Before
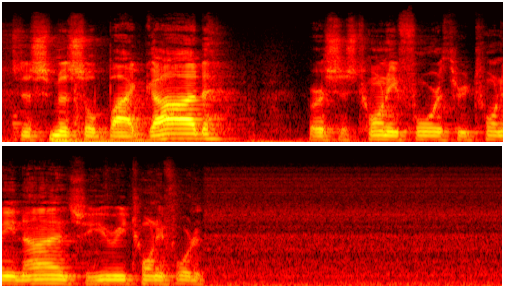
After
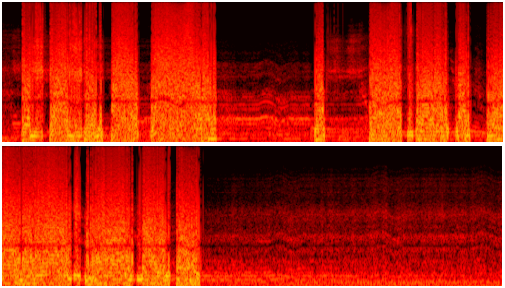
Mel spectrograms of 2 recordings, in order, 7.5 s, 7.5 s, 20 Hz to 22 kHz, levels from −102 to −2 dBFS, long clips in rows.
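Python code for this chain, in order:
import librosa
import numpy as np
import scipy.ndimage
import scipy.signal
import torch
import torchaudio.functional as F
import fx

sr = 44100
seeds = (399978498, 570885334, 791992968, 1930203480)

y = fx.peak_eq(x, sr, hz=150.0, db=11.0, octaves=0.64)
y = fx.rev_schroeder(y, sr, rt60_s=1.4, comb_ms=28, drr_db=8.5)
y = fx.rider(y, sr, range_db=4, speed_s=0.5)
y = fx.echo_diffused(y, sr, ms=499, feedback_pct=50, wet_db=-15.5)
y = (np.mod(10.0 ** (28.5 / 20.0) * y + 1.0, 2.0) - 1.0) / 10.0 ** (28.5 / 20.0)
y = fx.level_steps(y, sr, step_db=18)
y = fx.high_shelf(y, sr, hz=3400.0, db=-9.0)
y = fx.notch(y, sr, hz=1200.0, q=5.9)
y = fx.record_warp(y, sr, rpm=78.0, depth_cents=160.0)
y = y * librosa.db_to_amplitude(1.0)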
